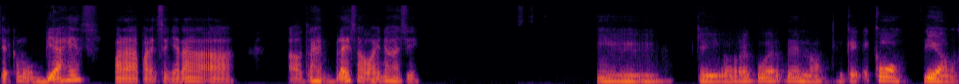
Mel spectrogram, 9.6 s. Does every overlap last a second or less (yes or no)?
yes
